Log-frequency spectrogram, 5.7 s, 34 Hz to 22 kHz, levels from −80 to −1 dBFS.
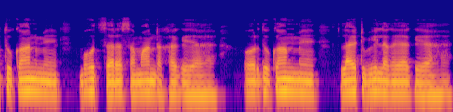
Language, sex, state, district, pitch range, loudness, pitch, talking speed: Hindi, male, Jharkhand, Palamu, 100-110 Hz, -19 LUFS, 100 Hz, 170 wpm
